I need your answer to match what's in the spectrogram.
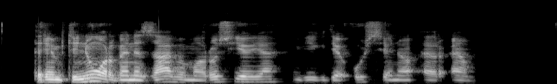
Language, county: Lithuanian, Tauragė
